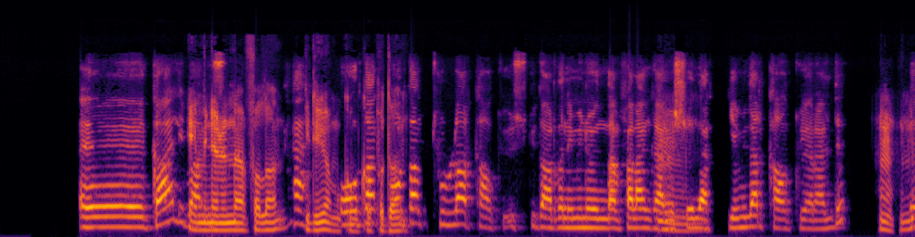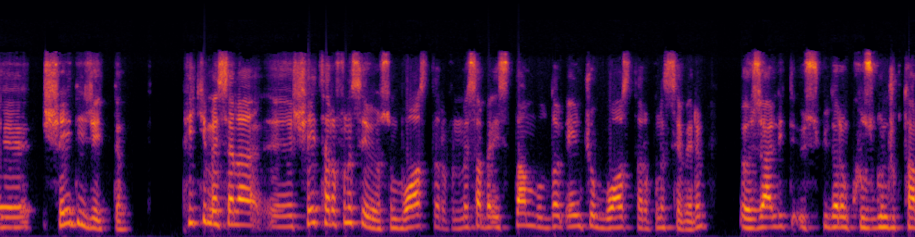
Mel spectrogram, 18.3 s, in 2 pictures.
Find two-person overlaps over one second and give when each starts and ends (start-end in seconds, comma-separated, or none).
1.9-4.1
